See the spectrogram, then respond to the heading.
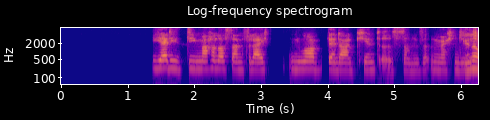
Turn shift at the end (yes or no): yes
